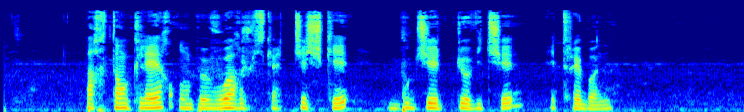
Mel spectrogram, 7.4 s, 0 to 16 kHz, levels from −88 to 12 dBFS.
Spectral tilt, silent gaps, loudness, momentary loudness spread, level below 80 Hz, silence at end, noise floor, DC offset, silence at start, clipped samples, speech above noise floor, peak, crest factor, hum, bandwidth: -4.5 dB/octave; none; -23 LUFS; 11 LU; -44 dBFS; 1.3 s; -60 dBFS; under 0.1%; 0.85 s; under 0.1%; 38 dB; -4 dBFS; 20 dB; none; 11.5 kHz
